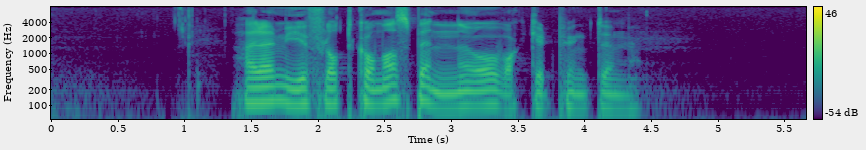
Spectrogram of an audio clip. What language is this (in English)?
Norwegian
